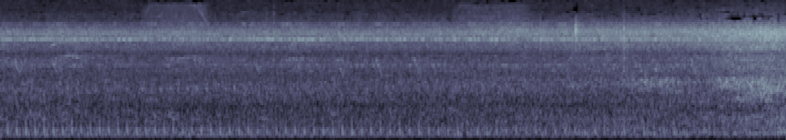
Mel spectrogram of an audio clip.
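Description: A steady engine drone with a fast, even pulse, growing louder near the end as it comes closer.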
